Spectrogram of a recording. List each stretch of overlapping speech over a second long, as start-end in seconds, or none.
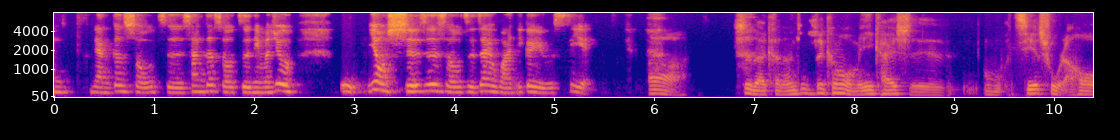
none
